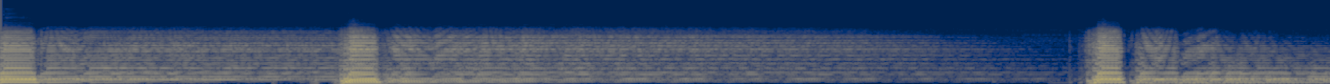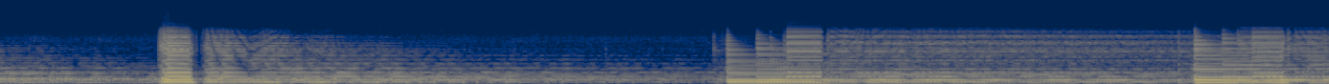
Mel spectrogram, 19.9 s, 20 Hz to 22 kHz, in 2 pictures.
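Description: Electric guitar chords struck through a Strymon effects pedal in its 2496 setting, left unsustained. Several strummed attacks each bloom into a shimmering, chorus-like wash that slowly fades, with no talking.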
